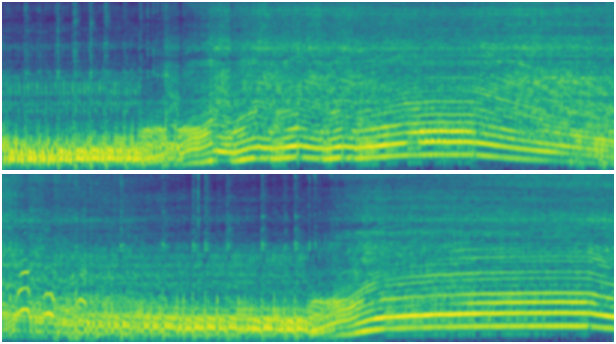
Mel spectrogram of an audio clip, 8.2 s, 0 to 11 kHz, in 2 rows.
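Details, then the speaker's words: Huyosen 6524 Husqvarna 365 clone chainsaw free revving after idle adjustment, with no rev limiting; tach showed above 13,000 rpm and the top cover pops off at high rpm. It screams up cleanly three times and falls back to idle; healthy. "well it doesn't seem to be Rev limitated at all it also seems to be the uh um air injection seems to be working really well because every time it gets to higher RPMs this top cover pops off"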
